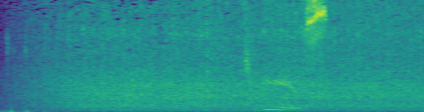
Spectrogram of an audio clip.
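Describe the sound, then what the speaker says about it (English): Wind gusts over a boat riding at anchor, a steady broadband roar that swells briefly midway, with a short spoken exclamation near the start. "Here comes the wind."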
